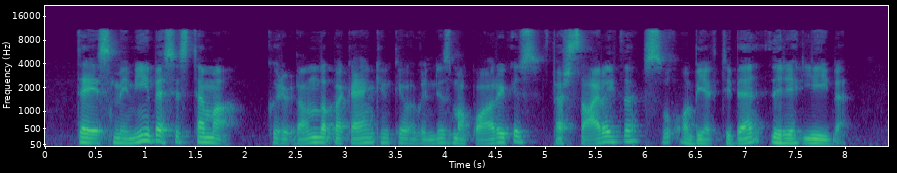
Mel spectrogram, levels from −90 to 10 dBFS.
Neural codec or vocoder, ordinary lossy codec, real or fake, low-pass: codec, 24 kHz, 0.9 kbps, WavTokenizer, small release; MP3, 64 kbps; fake; 10.8 kHz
